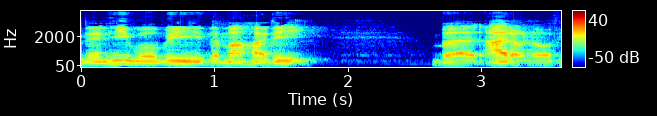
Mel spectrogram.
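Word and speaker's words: Mahdi: himself the mahi uh I may not pronounce it it's m-a-h-d-i mahadi mahadi that's okay that's the way it's pronounced mahadi uh and and the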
